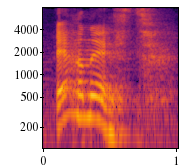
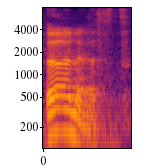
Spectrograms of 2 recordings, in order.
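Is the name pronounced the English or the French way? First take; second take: French; English. First: The name is pronounced the French way. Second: The name is pronounced the English way. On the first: "in French you find it in amazing words like Ernest" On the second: "when you say Ernest in English"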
